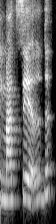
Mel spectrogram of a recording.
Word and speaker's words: Mathilde: name like it's like we say Matel in French yeah yeah but like English people call me Matel which I don't mind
